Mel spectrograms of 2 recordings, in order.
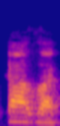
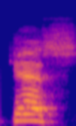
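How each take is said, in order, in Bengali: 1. শব্দটি সঘোষ 'za' ধ্বনি দিয়ে শেষ হয়। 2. শব্দটি 'sh' ধ্বনি দিয়ে শেষ হয়। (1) "যেরকম একটা শব্দ রয়েছে যে কাজা" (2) "কাজার জায়গায় যদি আপনি পড়েন ক্যাশ"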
